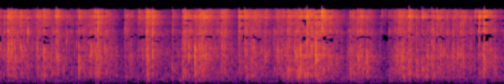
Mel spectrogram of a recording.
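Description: A full, palm-sized plastic film ramen packet resting on a wooden table is pressed and crinkled with the fingertips of both hands, crushing the dry noodles inside. A steady, bright crackling and crinkling fills the clip with rapid overlapping rustles and sharp crunchy snaps. There is almost no low end.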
